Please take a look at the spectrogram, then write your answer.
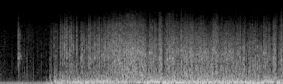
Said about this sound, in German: Am 13. Februar 1960 explodiert in der algerischen Wüste die erste französische Atombombe.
